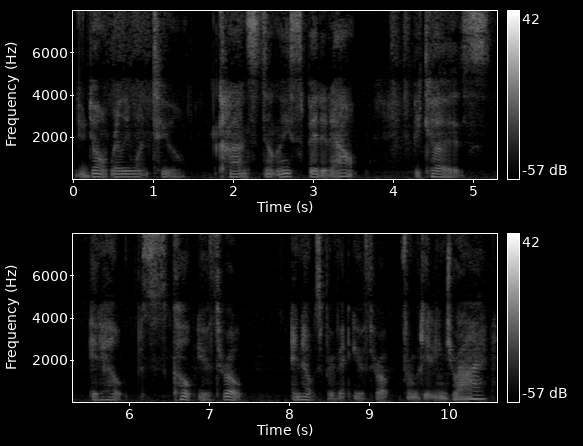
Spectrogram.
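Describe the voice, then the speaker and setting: A tired, medicated twenty-nine-year-old with a sore, muffled, thick voice from a swollen throat after tonsil surgery, talking casually and haltingly to camera. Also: medium pitch, creaky, mellow, slight background noise. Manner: halting, rambling. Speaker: vlogger sharing surgery recovery. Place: room at home.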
